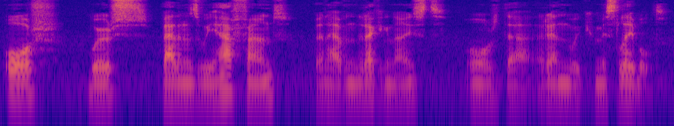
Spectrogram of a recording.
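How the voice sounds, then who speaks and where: A man's voice: on the low side, fairly even intonation, unhurried, dark tone, slight background noise. An actor playing a weary, wry male investigator who records a conversational log in an audio drama, with a dry, sardonic, rambling manner. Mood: frustrated.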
